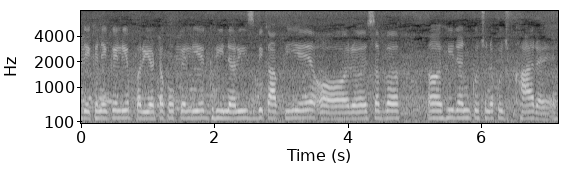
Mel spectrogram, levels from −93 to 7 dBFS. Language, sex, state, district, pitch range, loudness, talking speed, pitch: Hindi, female, Maharashtra, Mumbai Suburban, 180-195 Hz, -15 LUFS, 165 wpm, 190 Hz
